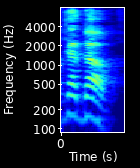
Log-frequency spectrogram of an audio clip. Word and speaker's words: Gadot: Gal Gadot. Oh, they do pronounce the T.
